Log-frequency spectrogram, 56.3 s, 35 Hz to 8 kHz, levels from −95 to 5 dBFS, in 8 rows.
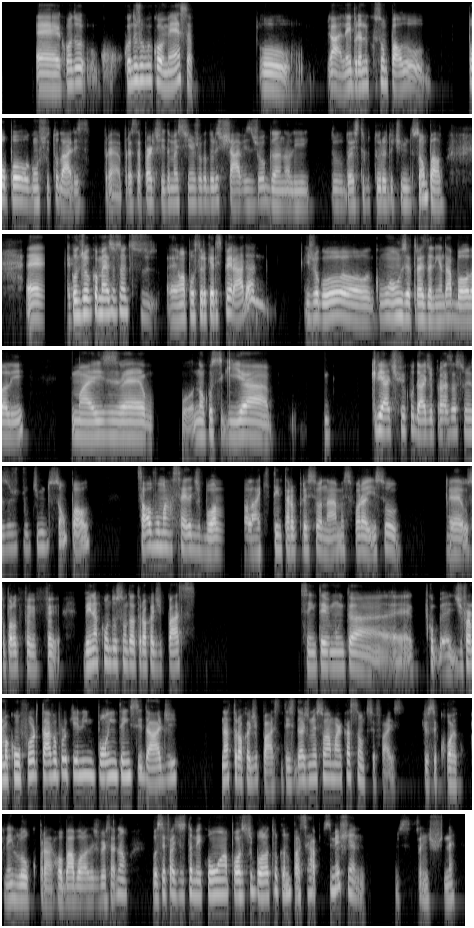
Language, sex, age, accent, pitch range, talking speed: Portuguese, male, 20-39, Brazilian, 130-160 Hz, 160 wpm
